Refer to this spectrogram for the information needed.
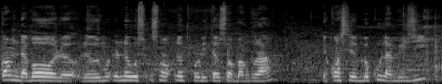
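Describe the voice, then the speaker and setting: With noticeable background noise behind him, a man talks at a moderate pace in a high pitch. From Guinea. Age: 20s. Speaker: pop singer. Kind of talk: interview answer.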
